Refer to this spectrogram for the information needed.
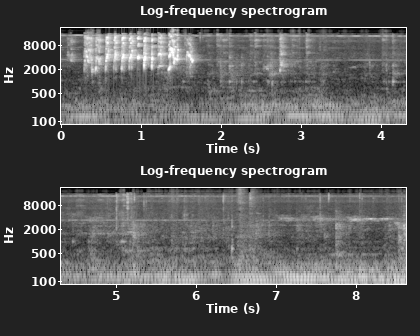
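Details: Lutino and Blue Opaline lovebirds in the morning give a quick run of about a dozen shrill, pulsing high chirps at the start. Soft clicks and low background hum follow.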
